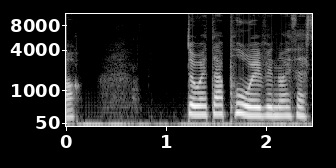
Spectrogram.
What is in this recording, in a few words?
"plwyf", Welsh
